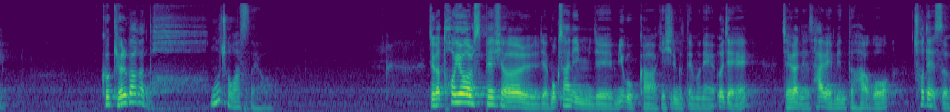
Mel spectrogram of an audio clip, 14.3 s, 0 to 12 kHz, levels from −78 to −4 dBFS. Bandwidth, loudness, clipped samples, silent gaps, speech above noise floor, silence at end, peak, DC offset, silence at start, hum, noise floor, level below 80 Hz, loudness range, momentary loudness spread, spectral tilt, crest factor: 11 kHz; -27 LUFS; under 0.1%; none; 32 dB; 0 s; -6 dBFS; under 0.1%; 0 s; none; -58 dBFS; -62 dBFS; 15 LU; 17 LU; -4 dB/octave; 22 dB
